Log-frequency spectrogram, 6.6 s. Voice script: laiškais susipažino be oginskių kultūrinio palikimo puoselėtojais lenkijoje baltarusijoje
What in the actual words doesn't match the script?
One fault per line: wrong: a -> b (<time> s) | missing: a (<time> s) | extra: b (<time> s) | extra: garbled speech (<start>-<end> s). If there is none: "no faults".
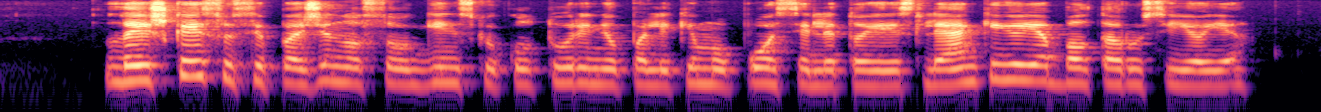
wrong: be -> su (1.9 s)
